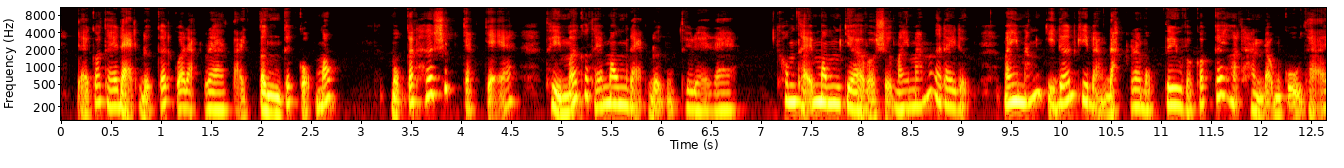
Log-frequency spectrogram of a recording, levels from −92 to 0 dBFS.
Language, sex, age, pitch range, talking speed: Vietnamese, female, 20-39, 175-240 Hz, 285 wpm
